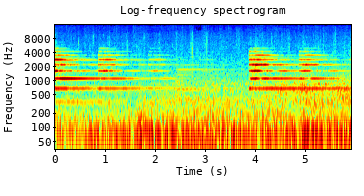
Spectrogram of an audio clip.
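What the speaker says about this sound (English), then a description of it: "the sound of one of the smaller bells from one of the belfries can be heard ringing" A small church bell rings from a belfry, sustained metallic tones with a couple of fresh strikes swelling over a low rumbling background, no voices present.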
